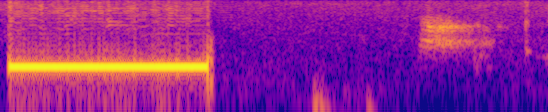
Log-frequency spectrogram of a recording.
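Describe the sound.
A steady telephone call tone holds one even mid-pitched note for about a second and then cuts off, followed by a few faint, brief knocks and a short rustle.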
